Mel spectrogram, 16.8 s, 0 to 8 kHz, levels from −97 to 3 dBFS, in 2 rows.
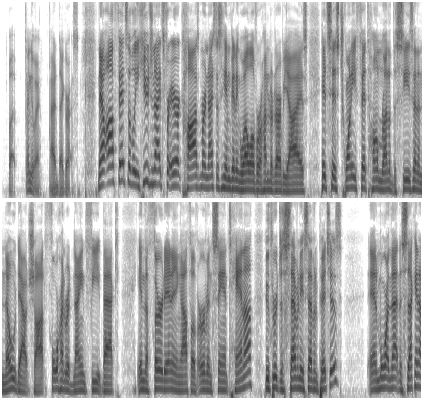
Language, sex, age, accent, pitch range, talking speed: English, male, 20-39, American, 120-155 Hz, 195 wpm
